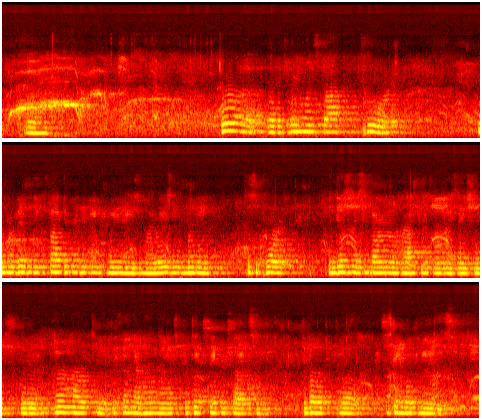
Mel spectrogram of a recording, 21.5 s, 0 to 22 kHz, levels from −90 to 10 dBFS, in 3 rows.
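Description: Four brief smears, each a short wobble where the sound briefly turns synthetic before blending back, fall at 1.55 to 1.59 s, 5.79 to 5.83 s, 8.63 to 8.67 s and 9.81 to 9.85 s. Each is short concealed packet loss: about 20 ms of audio never arrived in time, so the receiver filled the gap by extending what came just before, then crossfaded into the real signal that followed.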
